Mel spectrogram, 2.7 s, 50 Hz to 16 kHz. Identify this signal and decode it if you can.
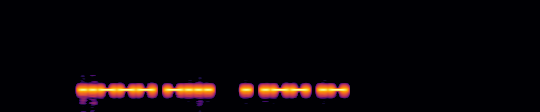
Morse code, heard as a keyed tone, about 51 wpm, 700 Hz. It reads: 2B EWA
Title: Field Day Exchanges Encore - 50wpm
